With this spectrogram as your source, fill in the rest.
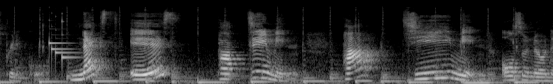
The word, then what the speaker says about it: Park: And this Park, it is pronounced as Park, but when you write in romanization, we write it as Park, and I know it's nonsense. It's never pronounced as Park. It's not Park Jimin, it's Park Jimin, so keep that in mind.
